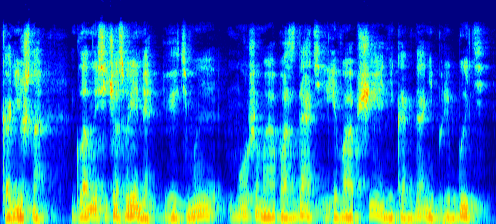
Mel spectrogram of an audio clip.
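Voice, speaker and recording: A man's voice: on the low side, moderate pace, pushed and bright. A man reading an audiobook voices a determined young male hero who speaks firmly and resolutely. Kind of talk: audiobook character voice. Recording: dull roomy audio, distant mic.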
